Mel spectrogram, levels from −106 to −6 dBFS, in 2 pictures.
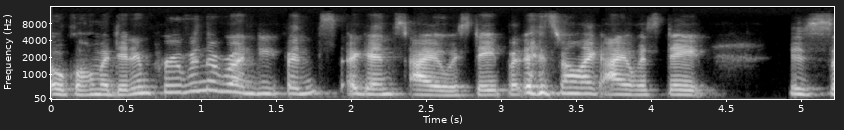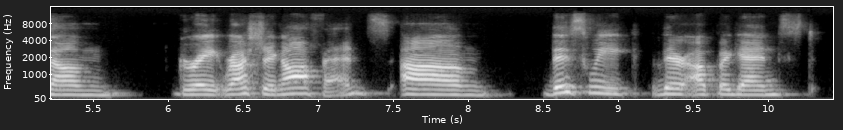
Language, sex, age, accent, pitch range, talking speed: English, female, 20-39, American, 185-230 Hz, 155 wpm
